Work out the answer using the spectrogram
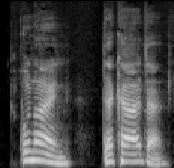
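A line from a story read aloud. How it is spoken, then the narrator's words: Startled cry. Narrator (German): rief Mila erschrocken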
